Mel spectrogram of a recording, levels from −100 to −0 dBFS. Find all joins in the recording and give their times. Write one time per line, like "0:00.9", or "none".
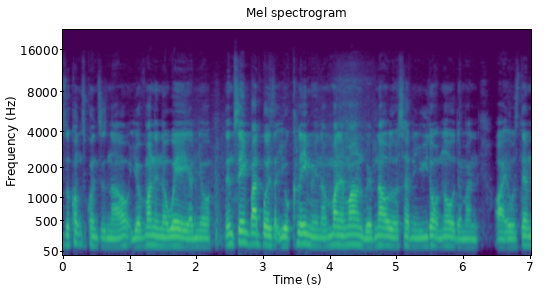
none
